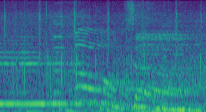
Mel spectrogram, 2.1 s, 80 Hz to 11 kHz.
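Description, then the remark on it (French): A large arena crowd of about 4,700 spectators at the Salle de la Trocardière in Nantes cheers and applauds the Neptunes de Nantes, a dense wall of overlapping voices with rising shouts and a sustained tone, loud and continuous throughout. “Ils en finale, applaudissements aux Neptunes”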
